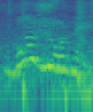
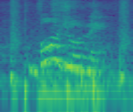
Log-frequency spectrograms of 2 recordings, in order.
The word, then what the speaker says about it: bonne journée: So next we have bonne journée, which means have a good day. Bonne journée.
